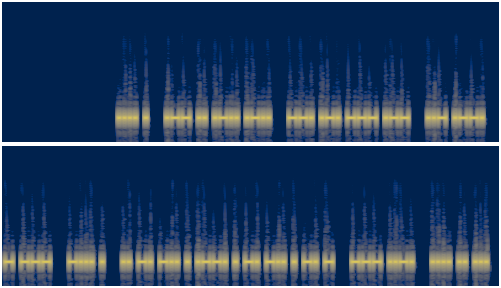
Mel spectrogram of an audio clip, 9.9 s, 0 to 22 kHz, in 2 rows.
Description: Morse code, heard as a keyed tone, about 46 wpm, 700 Hz. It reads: HE WILL GROW UP TO BE INDEPENDENT OF HIS
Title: Sentences from Top 1000 Words - Review Part 6 - 45wpm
